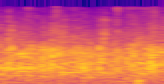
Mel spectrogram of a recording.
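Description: A crowd at a men's singles open final of a national pickleball championship claps loudly and densely for the whole brief moment, with no talk over it.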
